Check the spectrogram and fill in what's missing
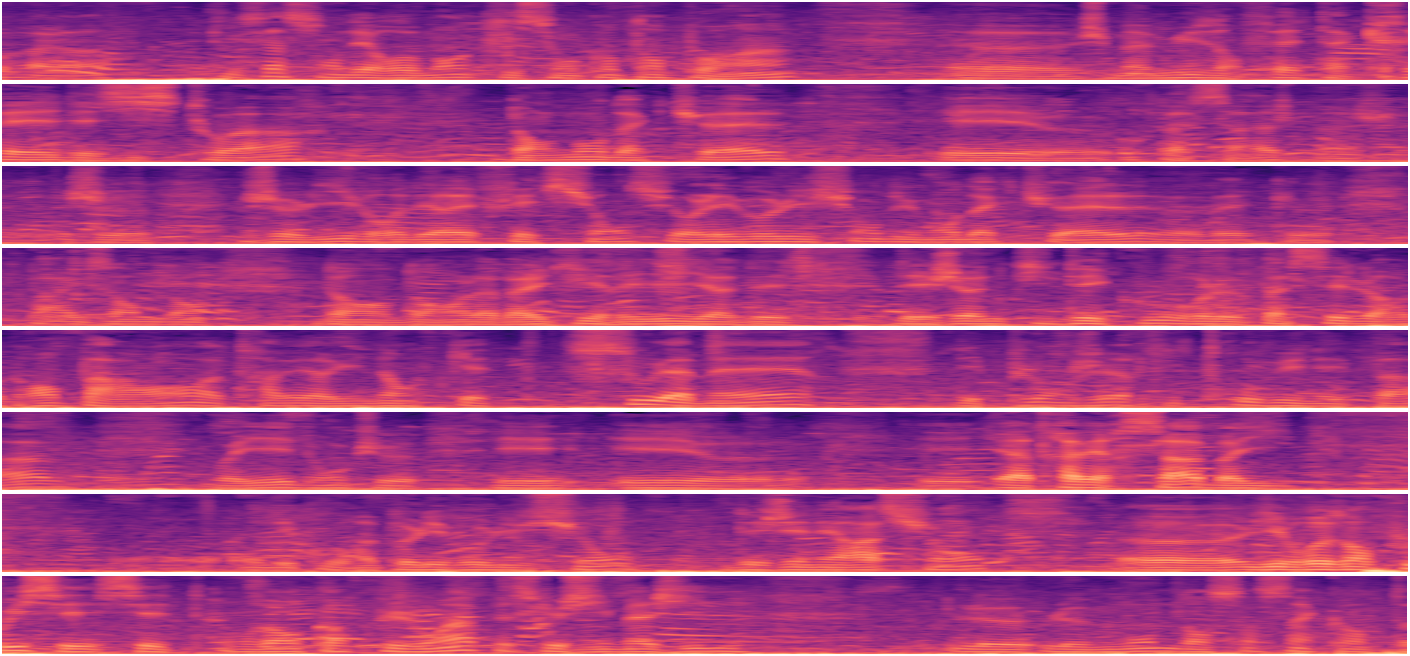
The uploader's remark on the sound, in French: Festival Cap de Lire d'Antibes. Reportage au festival Cap de lire qui se tenait à la Chapelle de la Garoupe.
